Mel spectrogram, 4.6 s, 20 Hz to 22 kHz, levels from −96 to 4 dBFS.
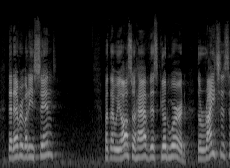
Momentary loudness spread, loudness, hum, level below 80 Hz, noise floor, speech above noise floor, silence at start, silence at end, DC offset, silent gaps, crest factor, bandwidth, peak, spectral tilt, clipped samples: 10 LU; -37 LUFS; none; -80 dBFS; -72 dBFS; 35 dB; 0.15 s; 0 s; under 0.1%; none; 20 dB; 15 kHz; -18 dBFS; -2.5 dB/octave; under 0.1%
